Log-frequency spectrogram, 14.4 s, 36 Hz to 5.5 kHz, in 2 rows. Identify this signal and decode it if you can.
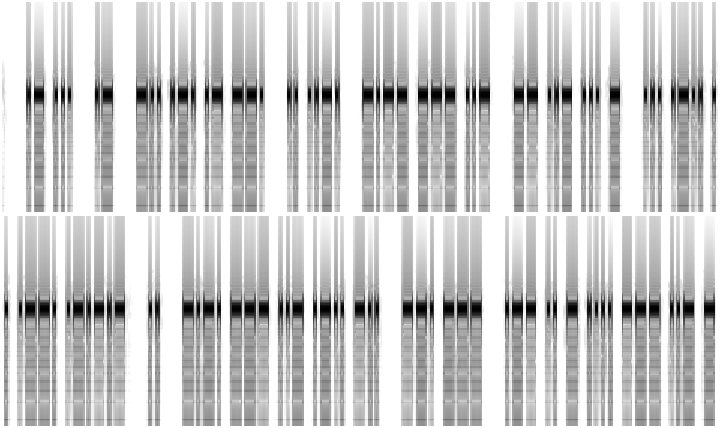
Morse code, heard as a keyed tone, about 34 wpm, 600 Hz. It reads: AS A DRAG IF YOU MUST SLEEP. I COULD GO WITHOUT
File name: the old man and the sea 2 35wpm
